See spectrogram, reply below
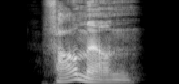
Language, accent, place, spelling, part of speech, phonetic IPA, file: German, Germany, Berlin, Farmern, noun, [ˈfaʁmɐn], De-Farmern.ogg
- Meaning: dative plural of Farmer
